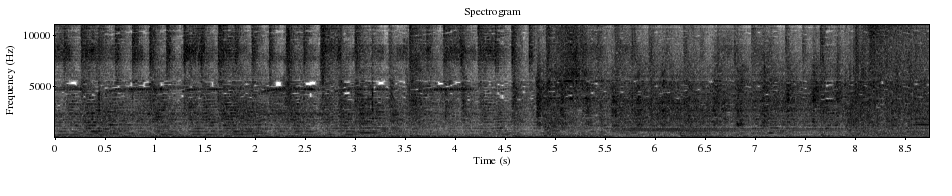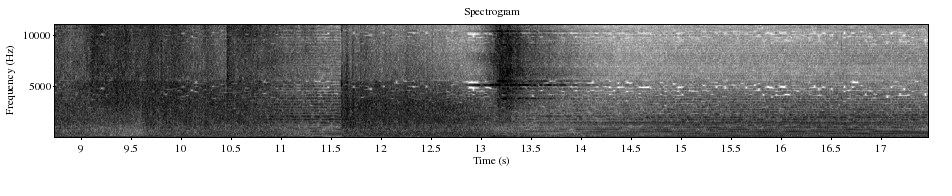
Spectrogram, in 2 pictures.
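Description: Explosives packed in a backpack go off at the press of a button beside a railway line by a cornfield, a few heavy booming blasts over a dense, continuous rumbling bed of sound.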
